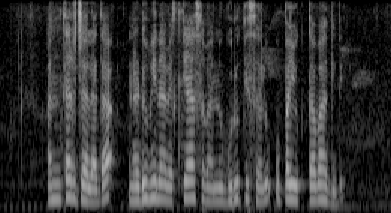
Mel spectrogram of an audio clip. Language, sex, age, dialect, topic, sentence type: Kannada, female, 41-45, Coastal/Dakshin, agriculture, statement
